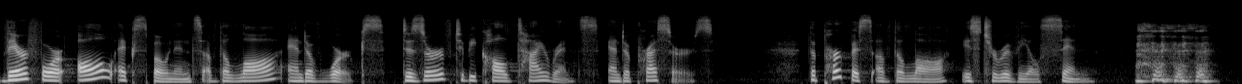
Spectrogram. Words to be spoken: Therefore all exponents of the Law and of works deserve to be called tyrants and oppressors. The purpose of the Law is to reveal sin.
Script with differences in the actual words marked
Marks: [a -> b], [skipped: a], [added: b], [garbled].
Therefore all exponents of the Law and of works deserve to be called tyrants and oppressors. The purpose of the Law is to reveal sin.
